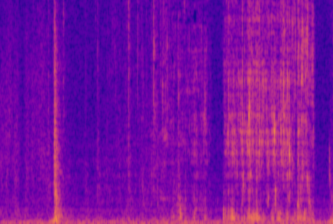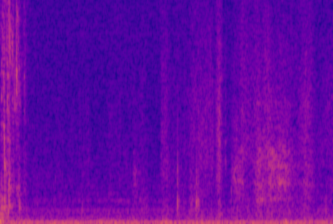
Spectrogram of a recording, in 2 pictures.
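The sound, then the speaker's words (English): Water runs briefly from a tap into a glass for about a second as someone gets a drink of water, bracketed by a few sharp clinks and drips, against a steady low hum with no one talking. “We'll spend a couple minutes while I go get a drink of water.”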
